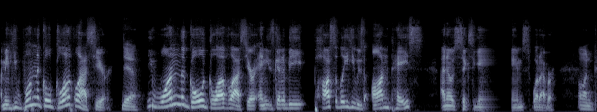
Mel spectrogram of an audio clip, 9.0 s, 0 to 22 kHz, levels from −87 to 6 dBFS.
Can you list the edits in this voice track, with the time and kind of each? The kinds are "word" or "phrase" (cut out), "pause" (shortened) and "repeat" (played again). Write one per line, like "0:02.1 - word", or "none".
none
